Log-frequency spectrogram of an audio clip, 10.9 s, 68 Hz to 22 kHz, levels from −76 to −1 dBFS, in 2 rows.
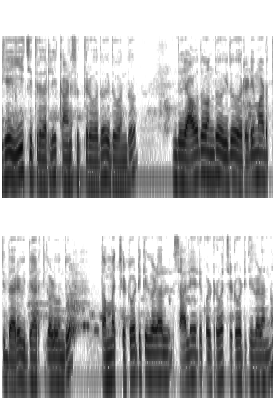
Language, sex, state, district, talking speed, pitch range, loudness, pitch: Kannada, male, Karnataka, Belgaum, 95 wpm, 115-130 Hz, -15 LUFS, 120 Hz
